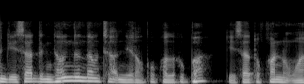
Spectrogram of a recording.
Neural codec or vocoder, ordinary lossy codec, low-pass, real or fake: codec, 16 kHz, 0.8 kbps, ZipCodec; none; none; fake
